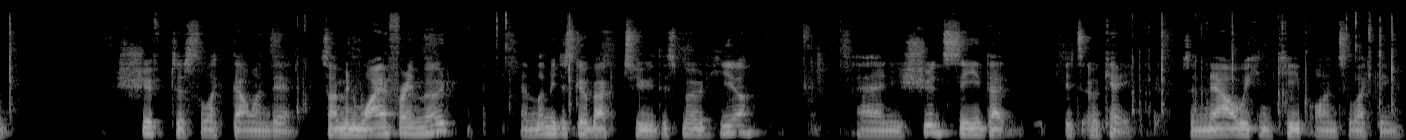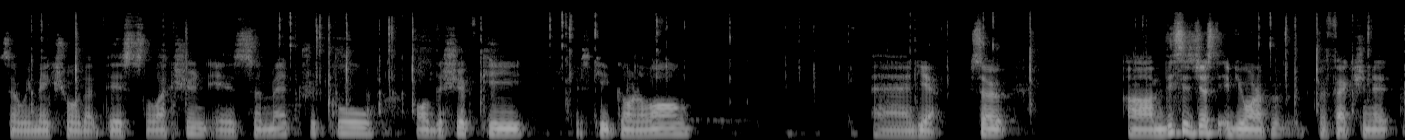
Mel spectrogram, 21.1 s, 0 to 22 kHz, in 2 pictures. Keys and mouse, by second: 3.6 click, 4.1-8.3 middle drag, 8.6 shift+middle click, 9.1 shift+middle click, 10.3 shift+middle click, 11.0 middle click, 13.0 shift+middle click, 13.5 middle click, 14.6 shift+click, 18.1 middle click, 19.8 shift+click, 20.3 shift+middle click.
